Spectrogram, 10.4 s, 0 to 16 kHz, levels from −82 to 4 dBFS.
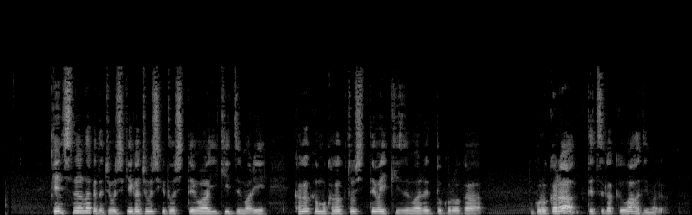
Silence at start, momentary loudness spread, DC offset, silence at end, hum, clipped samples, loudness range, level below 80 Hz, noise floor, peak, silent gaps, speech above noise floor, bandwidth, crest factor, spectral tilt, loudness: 0.8 s; 10 LU; under 0.1%; 0.45 s; none; under 0.1%; 2 LU; -74 dBFS; -60 dBFS; -4 dBFS; none; 38 dB; 11 kHz; 18 dB; -6 dB/octave; -23 LUFS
